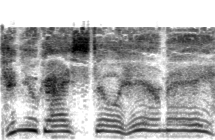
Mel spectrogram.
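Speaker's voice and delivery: deafening, very high, shrill, rough scream. Narrator voicing an unseen voice calling to the group, screaming extremely loud. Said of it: "louder than anything you've ever heard in your life scream".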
